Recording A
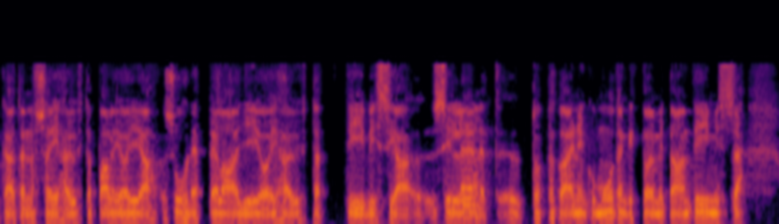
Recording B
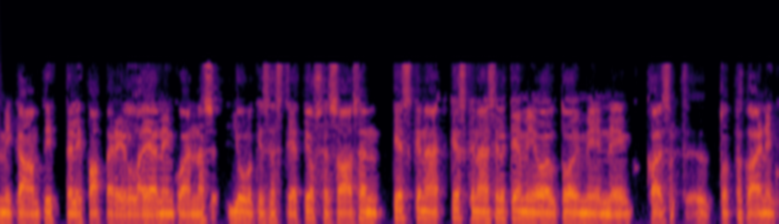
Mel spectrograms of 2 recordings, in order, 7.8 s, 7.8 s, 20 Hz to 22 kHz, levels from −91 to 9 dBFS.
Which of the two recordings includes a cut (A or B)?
B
